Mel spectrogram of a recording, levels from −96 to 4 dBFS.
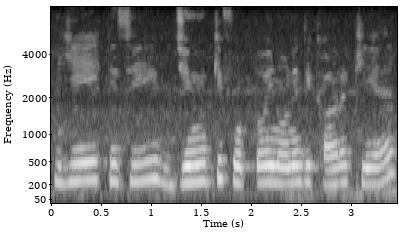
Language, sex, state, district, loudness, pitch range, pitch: Hindi, female, Haryana, Jhajjar, -15 LUFS, 215-235 Hz, 225 Hz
